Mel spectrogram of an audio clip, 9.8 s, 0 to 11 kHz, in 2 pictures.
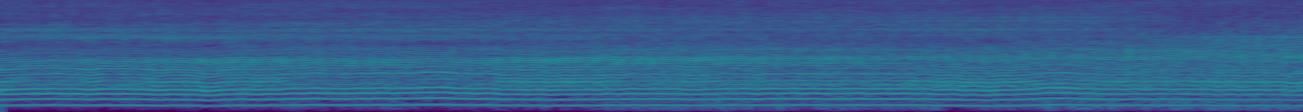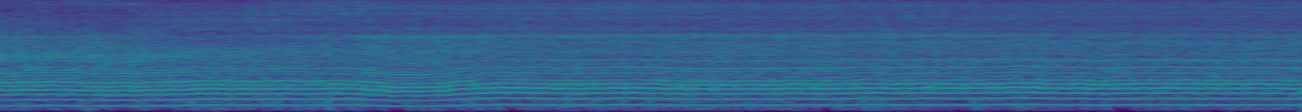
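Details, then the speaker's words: Makita 5600 (Dolmar-built) chainsaw with freshly sharpened chain (rakers possibly filed too low): strong high snarl dipping slightly under load and recovering smoothly; cutting much nicer than the dull chain. "most definitely cutting a lot nicer now let's see the RPMs in the cut make sure we get it all squared away"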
